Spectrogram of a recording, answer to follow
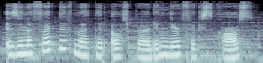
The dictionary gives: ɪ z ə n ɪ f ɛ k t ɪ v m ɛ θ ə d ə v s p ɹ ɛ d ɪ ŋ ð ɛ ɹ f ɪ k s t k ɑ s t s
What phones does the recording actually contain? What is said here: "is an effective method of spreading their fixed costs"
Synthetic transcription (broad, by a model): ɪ z ə n ɪ f ɛ k t ɪ v m ɛ θ ə d ə v s p ɹ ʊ d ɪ ŋ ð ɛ ɹ f ɪ k s t k ɑ s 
